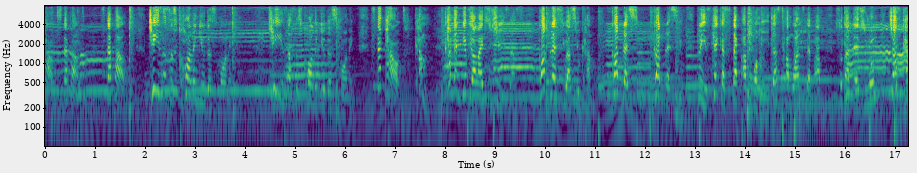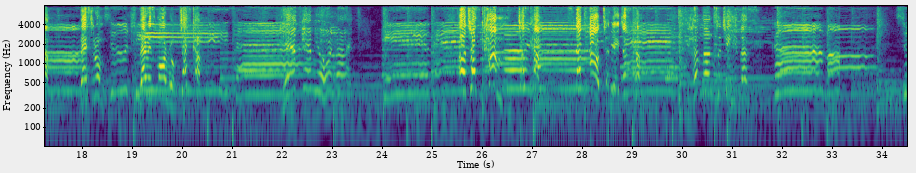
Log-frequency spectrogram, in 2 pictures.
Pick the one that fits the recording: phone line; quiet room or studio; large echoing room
large echoing room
